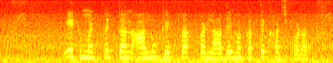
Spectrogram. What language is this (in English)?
Maithili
